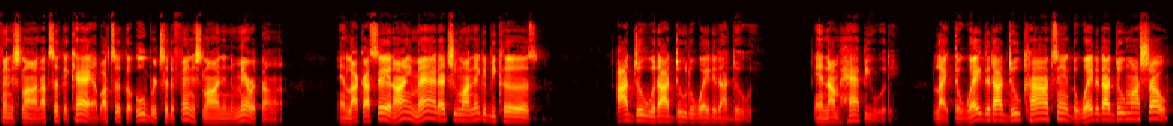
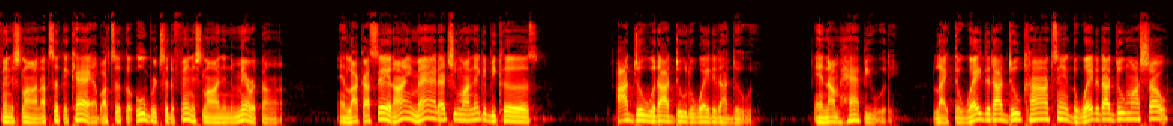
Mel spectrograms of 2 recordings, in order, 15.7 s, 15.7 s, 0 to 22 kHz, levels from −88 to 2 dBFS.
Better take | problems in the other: second | thin; very; fading below 750 Hz

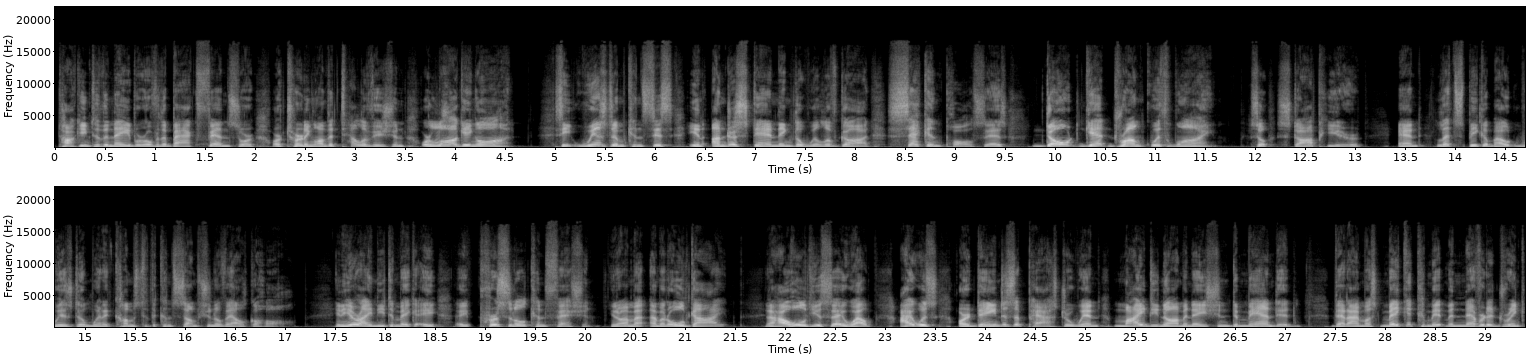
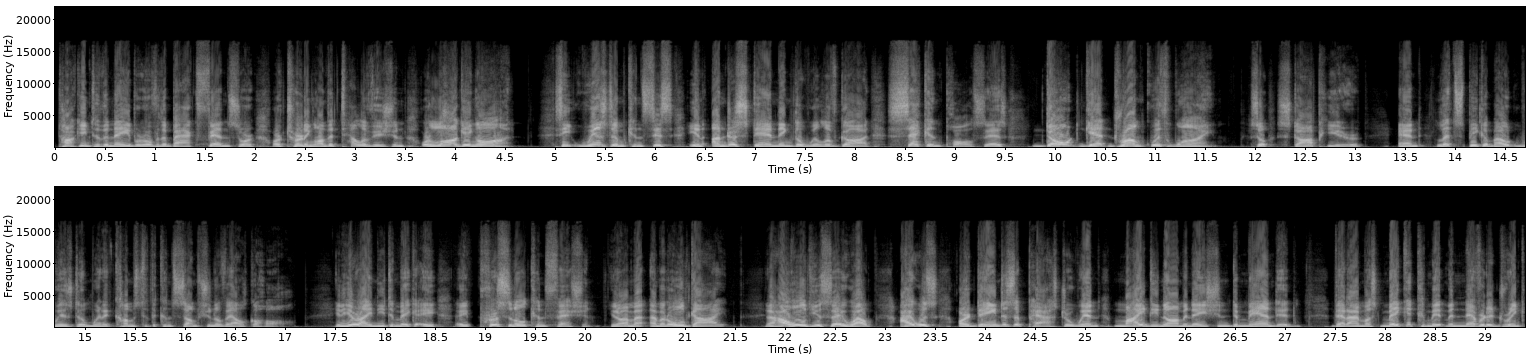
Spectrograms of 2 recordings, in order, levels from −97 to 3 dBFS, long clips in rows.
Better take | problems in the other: first | distortion; slight; 10 dB below the speech

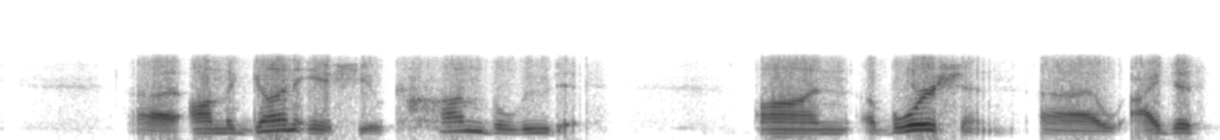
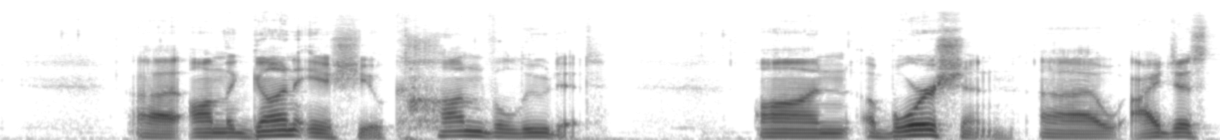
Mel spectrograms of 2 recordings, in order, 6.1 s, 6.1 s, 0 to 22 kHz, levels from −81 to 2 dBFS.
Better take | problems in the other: second | phone-call audio; poor line; nothing above 4 kHz

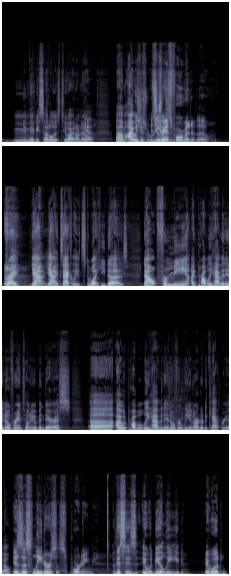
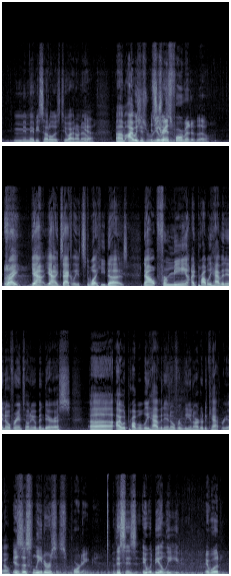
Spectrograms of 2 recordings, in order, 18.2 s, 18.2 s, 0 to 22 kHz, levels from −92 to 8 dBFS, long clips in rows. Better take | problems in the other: first | traffic noise; faint; throughout; 20 dB below the speech

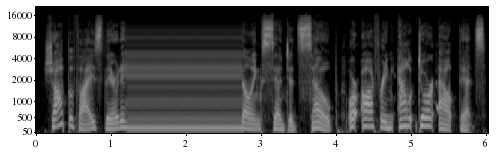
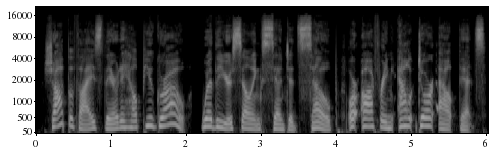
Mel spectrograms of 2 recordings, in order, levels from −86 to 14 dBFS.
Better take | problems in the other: second | audio freezing; at 1 s for 1.5 s

